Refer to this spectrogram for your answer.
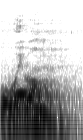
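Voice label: "HUEVÓN", Spanish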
